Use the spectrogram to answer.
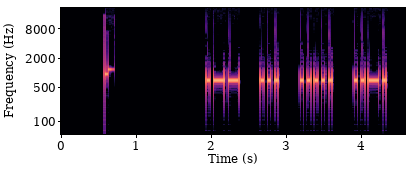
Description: Morse code, heard as a keyed tone, about 25 wpm, spaced as for 18 wpm, 700 Hz. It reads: WS5F
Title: USA Call Signs - 4 Characters - 2x Character Spacing - 25wpm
